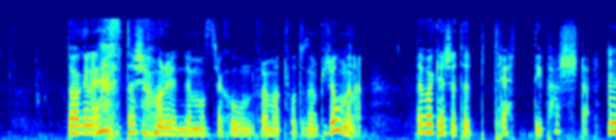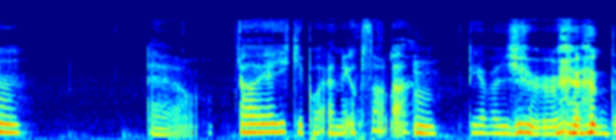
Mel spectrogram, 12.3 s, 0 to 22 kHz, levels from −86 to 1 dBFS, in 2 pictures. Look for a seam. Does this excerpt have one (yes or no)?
no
